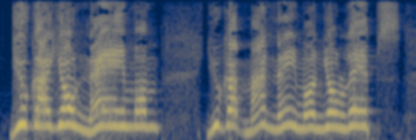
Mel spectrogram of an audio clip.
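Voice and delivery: very loud, very high, shrill, drawn-out screaming fit. Retelling how a student got in a girl's face: imitating a student screaming. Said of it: "starts screaming".

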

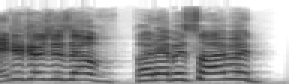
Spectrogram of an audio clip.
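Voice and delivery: shouted at very high pitch. Calling out to a stranger as a character: yelling out. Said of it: "I might yell out".

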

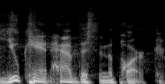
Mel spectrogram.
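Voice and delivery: snide, sneering put-down tone. Retelling a park visit, the speaker quotes a guest relations worker, mock-snide. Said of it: "I just said that snidely".

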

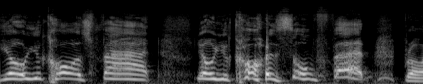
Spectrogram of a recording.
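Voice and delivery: very loud, slow, high, drawn-out yell. Retelling a guy yelling from a car window: imitating a guy yelling. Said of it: "he's yelling out the window".

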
